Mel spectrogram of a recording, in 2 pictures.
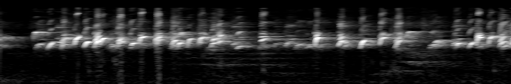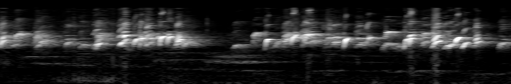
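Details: Caged European goldfinch in lively natural song: a dense, fast stream of liquid twitters and tinkling chirps running nearly continuously, with a short pause near the end.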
